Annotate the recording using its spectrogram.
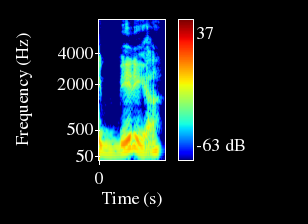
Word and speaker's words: birria: For example, birria, or to pronounce it correctly, birria, which is a spicy meat stew that in central Mexico is generally made of goat.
